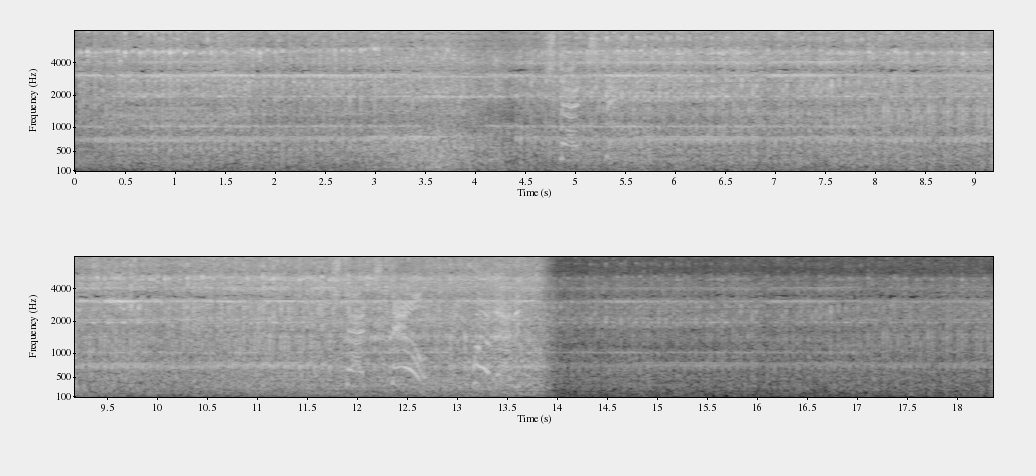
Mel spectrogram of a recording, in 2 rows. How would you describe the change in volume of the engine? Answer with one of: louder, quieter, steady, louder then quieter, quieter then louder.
quieter.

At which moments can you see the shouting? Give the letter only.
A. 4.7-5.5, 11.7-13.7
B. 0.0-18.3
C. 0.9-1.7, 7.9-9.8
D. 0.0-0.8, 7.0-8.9
A.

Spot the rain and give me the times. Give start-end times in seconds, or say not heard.
not heard.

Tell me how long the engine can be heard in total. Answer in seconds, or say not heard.
18 s.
